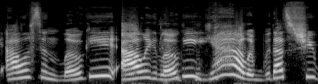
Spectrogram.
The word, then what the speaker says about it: Lodge: you know who Allison Lodge is which is not how my name is pronounced and they're like Allison Loi Ali Loi yeah that's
